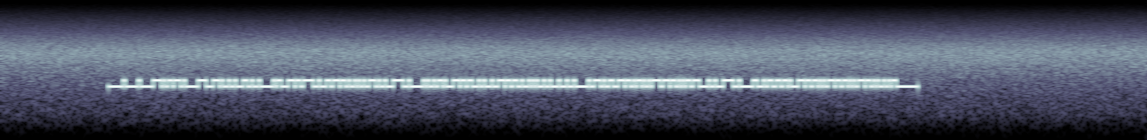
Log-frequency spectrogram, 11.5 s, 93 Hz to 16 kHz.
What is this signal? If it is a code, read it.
RTTY (50 baud, 170 Hz shift), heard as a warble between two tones, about 750 Hz centre, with radio static. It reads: OH0B TU JA5FG CQ PY1AW DE SM5CIG R R FB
